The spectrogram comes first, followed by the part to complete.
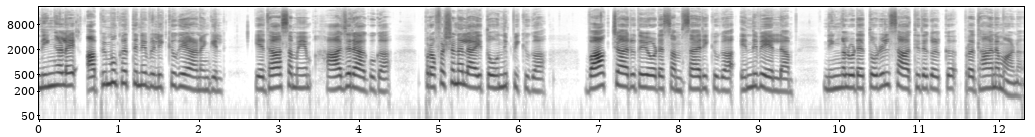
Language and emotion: Malayalam, neutral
